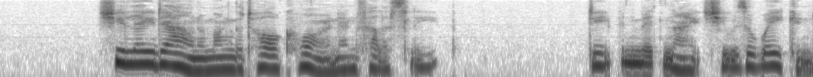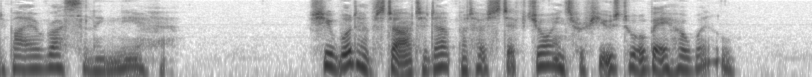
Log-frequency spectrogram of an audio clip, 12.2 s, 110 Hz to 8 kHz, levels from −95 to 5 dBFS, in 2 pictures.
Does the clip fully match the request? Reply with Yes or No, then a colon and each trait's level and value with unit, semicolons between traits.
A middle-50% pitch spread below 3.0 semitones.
No: average, 3.9 semitones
